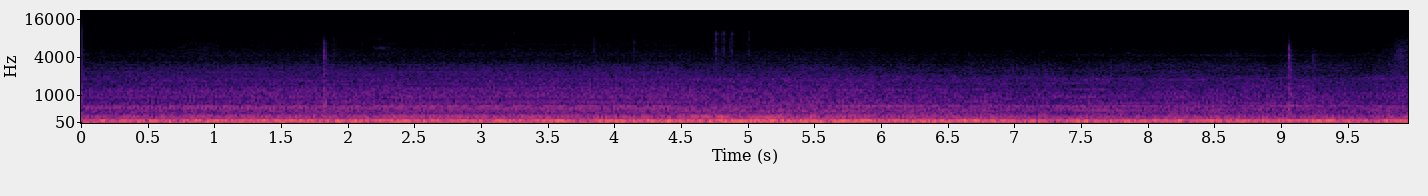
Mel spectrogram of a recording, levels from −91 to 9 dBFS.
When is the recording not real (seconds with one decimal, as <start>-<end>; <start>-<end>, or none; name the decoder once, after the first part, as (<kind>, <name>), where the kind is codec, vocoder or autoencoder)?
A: 6.6-10.0 (codec, SNAC)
